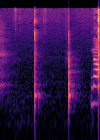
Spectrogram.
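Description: Hammer striking the hard shell of a mature coconut held in the hand: two sharp knocks less than a second apart, as the shell is cracked open around its middle.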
